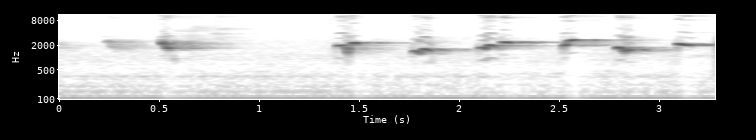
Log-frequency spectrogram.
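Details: Paused, relaxed 'ropelan' song of a yellow-vented bulbul used as a master recording for other birds: two opening whistles, a one-second gap, then a lively string of eight ringing notes gliding between pitches over a faint hum.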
